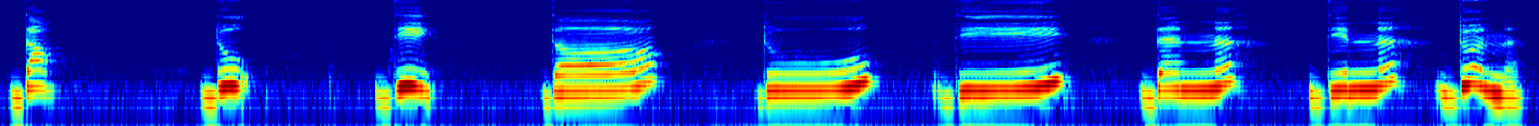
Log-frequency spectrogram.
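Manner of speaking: dal with each vowel sound slowly and clearly; letter drills. Shown as a demonstration. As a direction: pronounce دو دي دا one by one like a teacher. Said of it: "إذن حرف الدال".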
